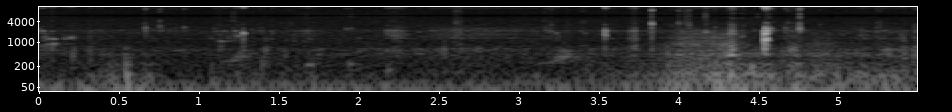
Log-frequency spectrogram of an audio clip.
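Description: Underwater ambience picked up by a camera below the surface: a steady low rumble of water with scattered short clicks, most of them about four seconds in.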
